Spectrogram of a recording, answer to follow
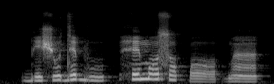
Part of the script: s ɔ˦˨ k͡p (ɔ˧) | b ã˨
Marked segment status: incorrect: ɔ˨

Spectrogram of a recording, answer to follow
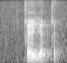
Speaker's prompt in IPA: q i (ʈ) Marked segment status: incorrect: q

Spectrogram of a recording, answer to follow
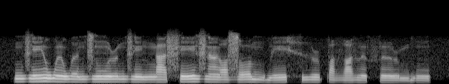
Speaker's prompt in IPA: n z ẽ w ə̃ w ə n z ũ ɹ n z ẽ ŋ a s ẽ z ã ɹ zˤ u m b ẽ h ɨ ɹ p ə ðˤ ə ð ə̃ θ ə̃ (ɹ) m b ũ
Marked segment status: correct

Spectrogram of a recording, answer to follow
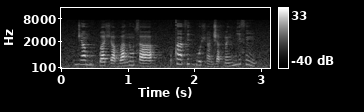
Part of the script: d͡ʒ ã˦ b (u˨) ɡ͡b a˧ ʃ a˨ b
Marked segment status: incorrect: u˦˨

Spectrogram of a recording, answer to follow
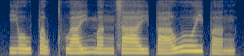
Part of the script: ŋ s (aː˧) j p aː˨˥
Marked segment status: incorrect: aː˨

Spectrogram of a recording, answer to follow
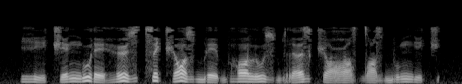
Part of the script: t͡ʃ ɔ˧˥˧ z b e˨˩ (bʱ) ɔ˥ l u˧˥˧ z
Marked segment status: correct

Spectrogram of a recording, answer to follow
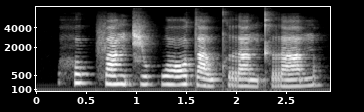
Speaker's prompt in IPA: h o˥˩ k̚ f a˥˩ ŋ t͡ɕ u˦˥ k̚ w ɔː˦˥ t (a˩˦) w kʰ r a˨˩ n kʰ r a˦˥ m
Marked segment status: correct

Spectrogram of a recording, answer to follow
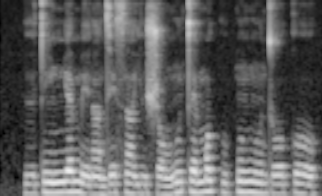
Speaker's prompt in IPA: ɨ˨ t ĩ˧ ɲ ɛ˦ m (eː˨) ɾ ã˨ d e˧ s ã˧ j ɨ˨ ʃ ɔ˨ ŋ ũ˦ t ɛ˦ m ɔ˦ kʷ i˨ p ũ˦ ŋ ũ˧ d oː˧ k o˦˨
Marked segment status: incorrect: e˨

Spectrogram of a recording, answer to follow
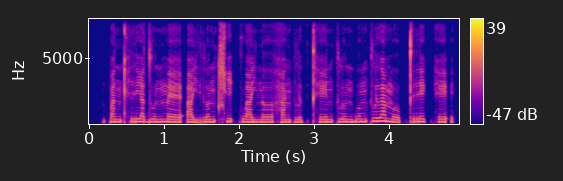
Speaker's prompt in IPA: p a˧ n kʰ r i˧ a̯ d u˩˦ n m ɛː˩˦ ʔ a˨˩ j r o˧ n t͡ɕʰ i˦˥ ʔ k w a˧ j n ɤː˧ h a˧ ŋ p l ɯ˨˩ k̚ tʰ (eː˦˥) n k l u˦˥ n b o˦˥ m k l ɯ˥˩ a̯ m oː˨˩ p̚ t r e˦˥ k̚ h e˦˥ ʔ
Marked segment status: correct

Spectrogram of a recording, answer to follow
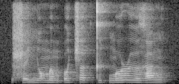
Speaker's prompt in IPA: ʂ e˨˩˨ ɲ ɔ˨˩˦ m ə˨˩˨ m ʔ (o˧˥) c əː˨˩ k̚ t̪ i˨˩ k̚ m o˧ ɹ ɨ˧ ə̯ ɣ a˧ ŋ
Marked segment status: correct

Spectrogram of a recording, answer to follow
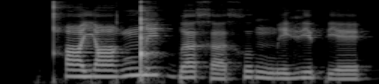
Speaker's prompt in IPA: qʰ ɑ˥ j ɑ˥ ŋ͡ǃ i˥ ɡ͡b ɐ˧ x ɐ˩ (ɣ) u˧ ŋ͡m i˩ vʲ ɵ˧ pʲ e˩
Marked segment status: incorrect: x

